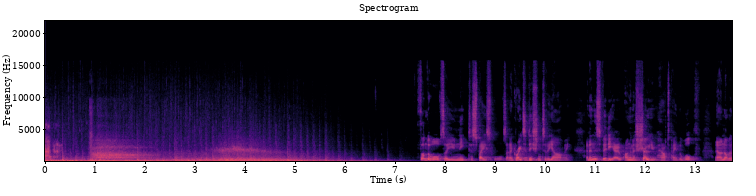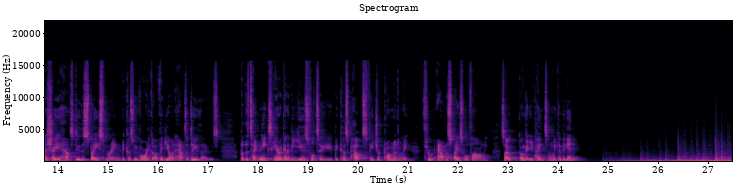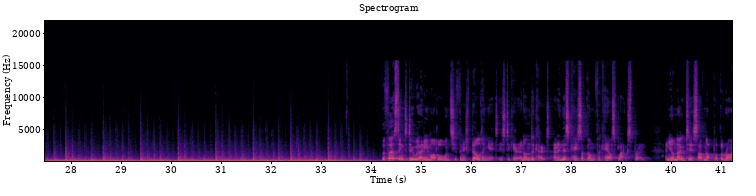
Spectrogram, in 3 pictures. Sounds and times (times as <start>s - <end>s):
Music: 0.0s - 8.1s, 24.9s - 34.9s
Speech: 7.4s - 24.5s, 34.2s - 41.2s.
